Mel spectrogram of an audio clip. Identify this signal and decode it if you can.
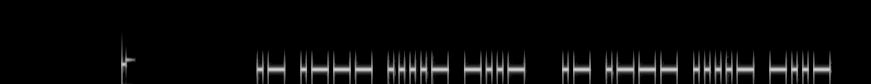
Morse code, heard as a keyed tone, about 22 wpm, 700 Hz. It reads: AJ4X AJ4X
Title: USA Call Signs Repeated 2x 22wpm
